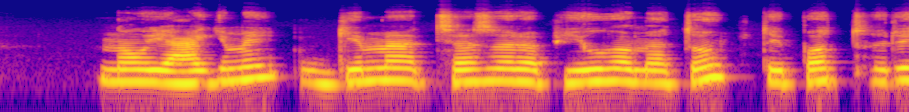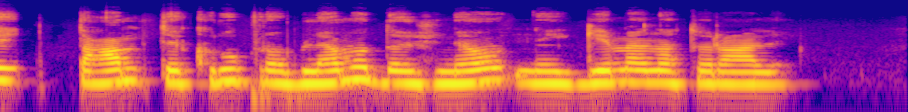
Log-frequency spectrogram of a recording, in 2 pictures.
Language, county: Lithuanian, Kaunas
